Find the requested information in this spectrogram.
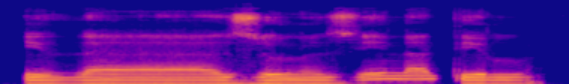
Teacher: ketika kita membaca idza, di sini harus dipanjangkan 2 harokat. Kenapa? Karena ada harakat fathah zal, lalu di depannya ada alif sukun, maka dihukumi mad tabi'i dan dibacanya 2 harokat.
